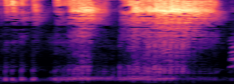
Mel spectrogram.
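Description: A motorcycle engine revving, a fast pulsing drone with a rattly hiss, loudest in the second half.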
